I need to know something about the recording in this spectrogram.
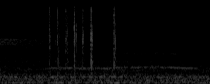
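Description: A quick, irregular run of about seven faint light clicks or taps, starting about half a second in and over within a second; otherwise very quiet.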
